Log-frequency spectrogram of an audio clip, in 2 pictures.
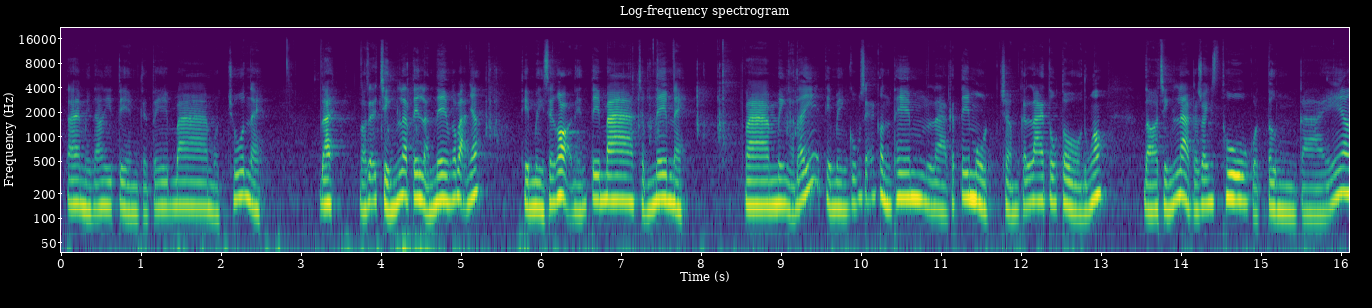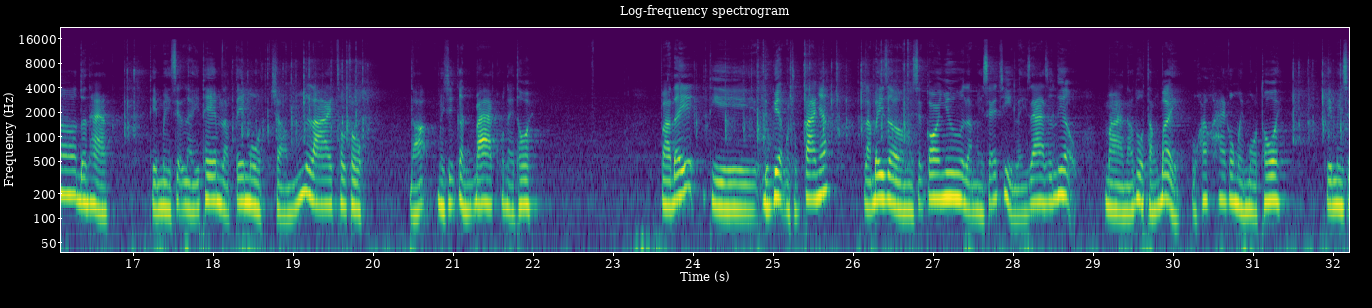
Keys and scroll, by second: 5.3 alt+Tab, 16.8 alt+Tab.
